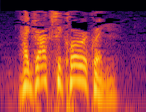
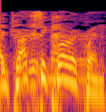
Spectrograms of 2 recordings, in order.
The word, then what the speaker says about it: hydroxychloroquine: hydroxychloroquine. I'll be fine, bro. Did I say it right this time? – Yeah, that was close enough. – Okay, good. Yeah, hydroxychloroquine.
